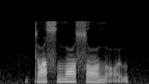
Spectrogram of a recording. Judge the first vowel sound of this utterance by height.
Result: mid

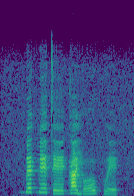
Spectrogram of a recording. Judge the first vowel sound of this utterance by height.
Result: mid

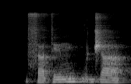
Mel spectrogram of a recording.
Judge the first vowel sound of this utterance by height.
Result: low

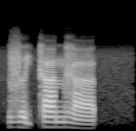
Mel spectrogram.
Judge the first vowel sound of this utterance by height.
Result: mid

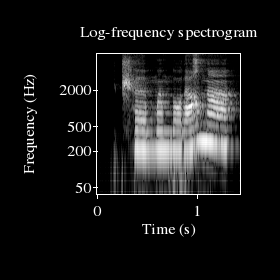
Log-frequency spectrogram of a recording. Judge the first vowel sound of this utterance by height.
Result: mid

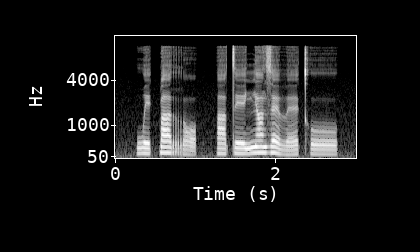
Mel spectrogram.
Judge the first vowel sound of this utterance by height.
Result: mid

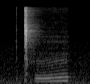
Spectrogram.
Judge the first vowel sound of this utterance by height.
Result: low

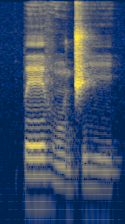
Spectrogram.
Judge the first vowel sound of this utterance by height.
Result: mid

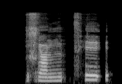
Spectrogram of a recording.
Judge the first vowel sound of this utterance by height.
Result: low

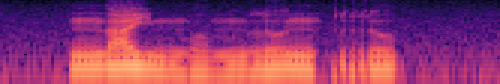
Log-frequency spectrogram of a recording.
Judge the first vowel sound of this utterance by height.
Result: low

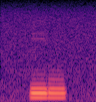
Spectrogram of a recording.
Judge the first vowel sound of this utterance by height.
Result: high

